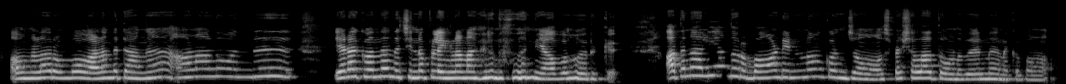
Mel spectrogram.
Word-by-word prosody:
அவுங்கல்லாம் 285 Hz, +3 st, +2 dB
ரொம்ப 290 Hz, +1 st, -1 dB, 0.2 s
வளந்துட்டாங்க. 290 Hz, 0 st, +1 dB, 0.4 s
ஆனாலும் 365 Hz, +2 st, -4 dB
வந்து 345 Hz, +2 st, -6 dB, 0.8 s
எனக்கு 355 Hz, +2 st, +4 dB
வந்து 365 Hz, +2 st, +2 dB
அந்த 335 Hz, -, -1 dB
சின்ன 310 Hz, 0 st, +3 dB
பிள்ளைங்களா 295 Hz, -1 st, +5 dB
நாங்க 295 Hz, 0 st, +4 dB
இருந்தது 290 Hz, 0 st, +2 dB
தான் 310 Hz, 0 st, +2 dB
ஞாபகம் 260 Hz, +2 st, +1 dB
இருக்கு. 250 Hz, 0 st, -9 dB, 0.6 s
அதுனாலேயே 400 Hz, +4 st, -1 dB
அந்த 390 Hz, -2 st, -6 dB
ஒரு 330 Hz, -, -1 dB
பாண்ட் 320 Hz, +2 st, 0 dB
இன்னும் 345 Hz, +3 st, -6 dB
கொஞ்சம் 275 Hz, -6 st, -1 dB, 0.2 s
ஸ்பெஷலா 290 Hz, +2 st, 0 dB
தோணுதுன்னு 245 Hz, 0 st, -3 dB
எனக்கு 225 Hz, -1 st, -10 dB
தோணும். 210 Hz, +3 st, -13 dB
295 Hz, 140 wpm, -23 LUFS, 270-340 Hz, 0.8 s, பிள்ளைங்களா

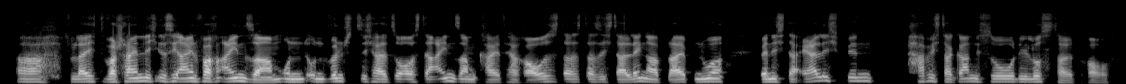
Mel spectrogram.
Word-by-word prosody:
ah, 125 Hz, -2 st, 0 dB, 0.2 s
vielleicht 130 Hz, 0 st, 0 dB
wahrscheinlich 145 Hz, +3 st, +4 dB
ist 145 Hz, -2 st, -3 dB
sie 150 Hz, -, +1 dB
einfach 140 Hz, 0 st, +5 dB
einsam 125 Hz, -5 st, +4 dB
und 125 Hz, -1 st, +1 dB
und 125 Hz, -4 st, -2 dB
wünscht 145 Hz, -1 st, -1 dB
sich 130 Hz, -1 st, -10 dB
halt 125 Hz, -1 st, +2 dB
so 130 Hz, -, -1 dB
aus 120 Hz, -2 st, 0 dB
der 115 Hz, -, -1 dB
Einsamkeit 120 Hz, -6 st, -2 dB
heraus, 115 Hz, +4 st, 0 dB
dass 125 Hz, -1 st, -3 dB
dass 120 Hz, -2 st, -4 dB
ich 120 Hz, -, -10 dB
da 115 Hz, -, +3 dB
länger 120 Hz, 0 st, +2 dB
bleibe.“ 110 Hz, +2 st, +2 dB
Nur 135 Hz, +2 st, +2 dB, 0.3 s
wenn 125 Hz, +1 st, +2 dB
ich 130 Hz, -, -3 dB
da -, -, -1 dB
ehrlich 160 Hz, +7 st, -2 dB
bin, 160 Hz, -1 st, -5 dB, 0.3 s
habe 135 Hz, +4 st, -5 dB
ich 140 Hz, -, -10 dB
da 125 Hz, -, -1 dB
gar 135 Hz, +2 st, -1 dB
nicht 135 Hz, -3 st, -6 dB
so 130 Hz, 0 st, -1 dB
die 125 Hz, 0 st, -5 dB
Lust 130 Hz, +1 st, -4 dB
halt 95 Hz, -1 st, -4 dB
drauf. 95 Hz, -1 st, -7 dB
130 Hz, 210 wpm, -22 LUFS, 120-140 Hz, 0.3 s, einfach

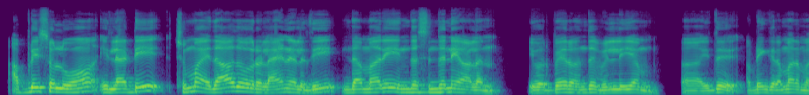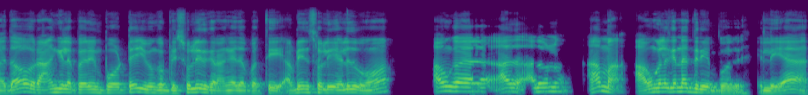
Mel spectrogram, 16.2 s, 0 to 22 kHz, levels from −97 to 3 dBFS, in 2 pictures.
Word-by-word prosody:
அப்டி 135 Hz, +7 st, +2 dB
சொல்லுவோம். 155 Hz, +1 st, +4 dB, 0.2 s
இல்லாட்டி 140 Hz, -, +3 dB, 0.4 s
சும்மா 160 Hz, +5 st, +1 dB
ஏதாவது 160 Hz, +6 st, +3 dB
ஒரு 135 Hz, -3 st, +2 dB
லைன் 135 Hz, +4 st, 0 dB
எழுதி, 130 Hz, +3 st, +1 dB, 0.2 s
இந்த 130 Hz, +2 st, +2 dB
மாரி 150 Hz, +4 st, +1 dB
இந்த 140 Hz, +1 st, +1 dB
சிந்தனையாளன். 135 Hz, -7 st, +1 dB, 0.4 s
இவரு 120 Hz, 0 st, +1 dB
பேரு 140 Hz, 0 st, +3 dB
வந்து 125 Hz, +3 st, 0 dB
வில்லியம், 130 Hz, -1 st, +1 dB, 0.4 s
அ, -, -, -4 dB, 0.2 s
இது, 130 Hz, +6 st, +1 dB, 0.2 s
அப்டிங்கற 120 Hz, +1 st, -1 dB
மாரி, 135 Hz, -1 st, -1 dB
நம்ம 105 Hz, -3 st, -2 dB
ஏதாவது 165 Hz, -, +1 dB
ஒரு 125 Hz, -, +1 dB
ஆங்கில 140 Hz, +1 st, +1 dB
பேரையும் 125 Hz, -1 st, 0 dB
போட்டு 120 Hz, +3 st, 0 dB
இவங்க 120 Hz, -3 st, +1 dB
இப்டி 105 Hz, 0 st, -1 dB
சொல்லிருக்காங்க, 130 Hz, -8 st, +1 dB
இதப்பத்தி 105 Hz, +1 st, -2 dB
அப்டின்னு 130 Hz, +3 st, -1 dB
சொல்லி 125 Hz, -1 st, +2 dB
எழுதுவோம். 130 Hz, +3 st, 0 dB, 0.5 s
அவுங்க 185 Hz, 0 st, +2 dB, 0.5 s
அது 165 Hz, +1 st, 0 dB
அது 165 Hz, -, -1 dB
ஒண்ணும் 175 Hz, +1 st, -6 dB, 0.3 s
ஆமா, 185 Hz, -, +1 dB, 0.3 s
அவங்களுக்கு 165 Hz, +4 st, +1 dB
என்ன 170 Hz, 0 st, +2 dB
தெரியப்போகுது? 105 Hz, -8 st, 0 dB, 0.2 s
இல்லையா? 100 Hz, -2 st, +1 dB
135 Hz, 155 wpm, -22 LUFS, 120-150 Hz, 0.5 s, சொல்லுவோம்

